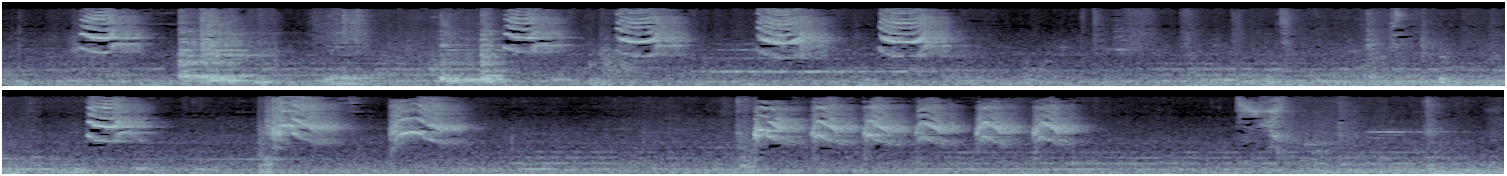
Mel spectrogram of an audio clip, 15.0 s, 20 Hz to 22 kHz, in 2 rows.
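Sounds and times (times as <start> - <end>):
parakeet squawking: 0.4 - 0.8, 2.5 - 4.9, 7.9 - 9.9, 11.2 - 13.0.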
